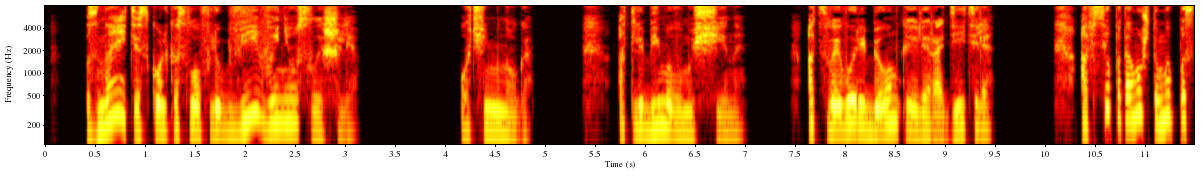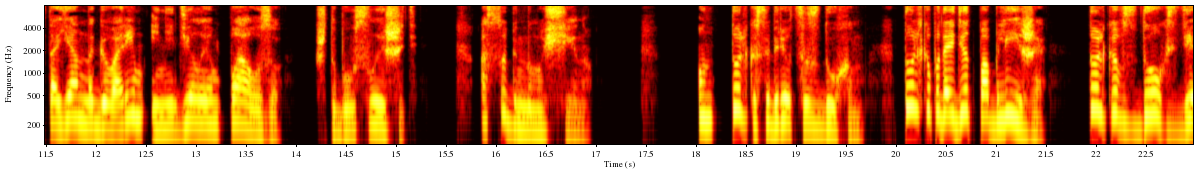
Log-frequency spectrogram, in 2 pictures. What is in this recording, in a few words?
audiobooks; Примеры озвучки аудиокниг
